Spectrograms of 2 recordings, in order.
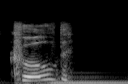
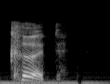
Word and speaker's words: could: in our next word the l is silent so instead of saying cooled with an l sound it's could could try that one could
